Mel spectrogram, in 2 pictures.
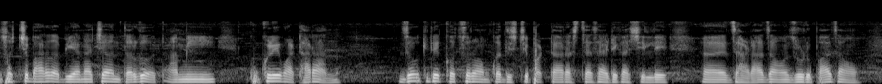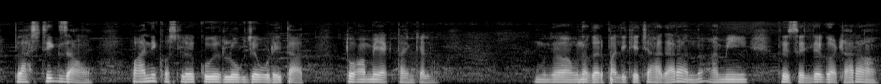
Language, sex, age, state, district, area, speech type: Goan Konkani, male, 30-45, Goa, Salcete, rural, spontaneous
